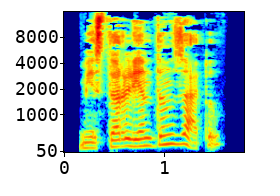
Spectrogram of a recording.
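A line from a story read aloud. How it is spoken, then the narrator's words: Calm statement. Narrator (Russian): спокойно заявил Эдмунд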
